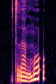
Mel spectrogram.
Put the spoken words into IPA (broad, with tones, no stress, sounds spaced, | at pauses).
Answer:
t r a˩˦ ŋ m ɔ˥˩ ʔ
